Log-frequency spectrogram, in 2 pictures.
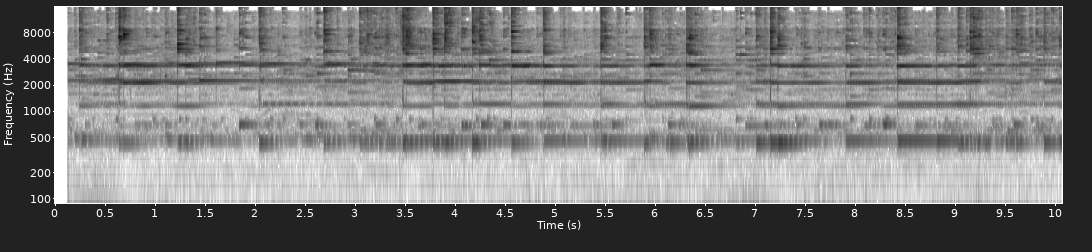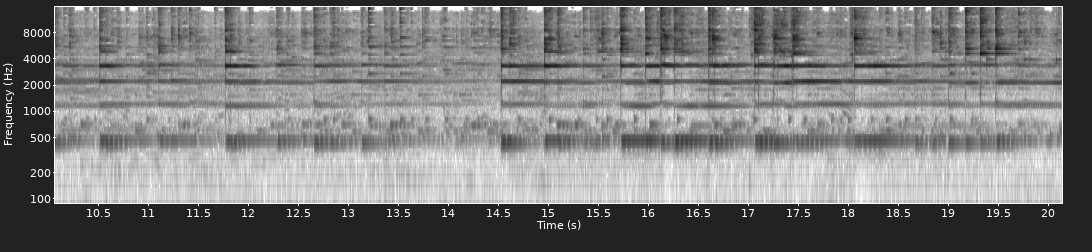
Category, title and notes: Soundscapes > Nature
campanacci mucche (cow bells)
sound of cows bells in mountain field recorded with my cellphone.
cell-phone, field-recording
